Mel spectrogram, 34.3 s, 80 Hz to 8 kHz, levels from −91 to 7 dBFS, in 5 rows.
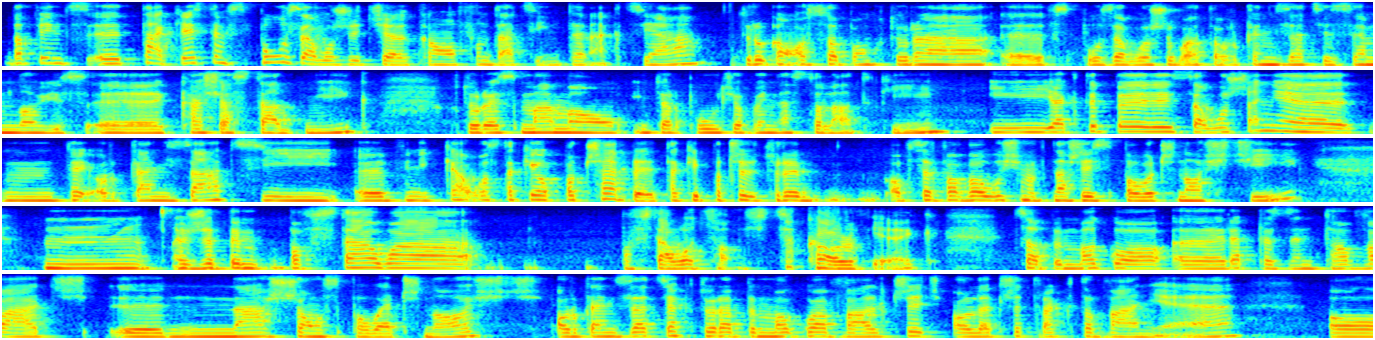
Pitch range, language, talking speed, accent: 165-190 Hz, Polish, 105 wpm, native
